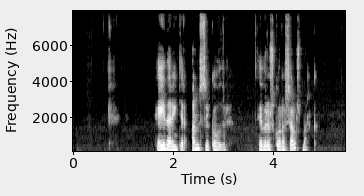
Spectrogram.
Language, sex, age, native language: Icelandic, female, 40-49, Icelandic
